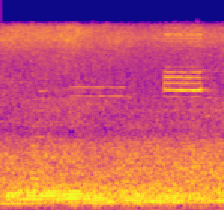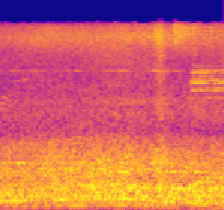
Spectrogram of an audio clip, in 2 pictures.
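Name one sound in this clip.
A bus engine drones as it passes close by.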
